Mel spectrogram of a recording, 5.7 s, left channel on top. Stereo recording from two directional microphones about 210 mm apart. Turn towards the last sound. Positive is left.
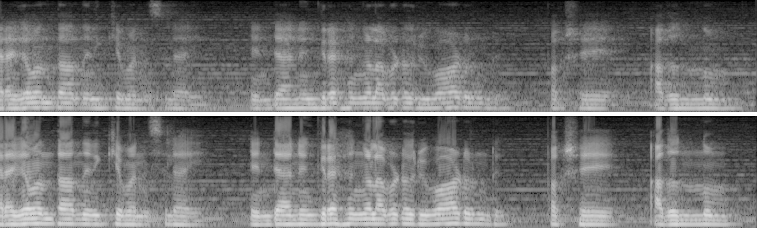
turn(degrees=-40)  # may be behind; listen again after turning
